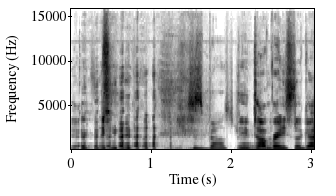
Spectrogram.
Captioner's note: laughing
